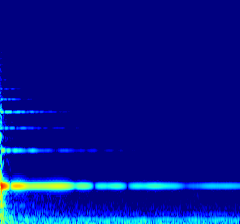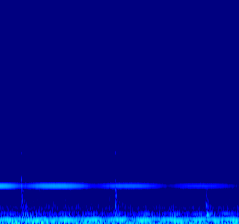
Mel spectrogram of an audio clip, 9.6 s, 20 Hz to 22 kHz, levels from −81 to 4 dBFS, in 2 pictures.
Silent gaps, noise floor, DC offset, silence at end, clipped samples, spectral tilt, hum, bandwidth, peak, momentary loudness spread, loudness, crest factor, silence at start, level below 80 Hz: none; -56 dBFS; under 0.1%; 6.4 s; under 0.1%; -8.5 dB/octave; none; 3.8 kHz; -2 dBFS; 27 LU; -28 LUFS; 28 dB; 0 s; -56 dBFS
